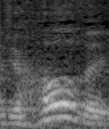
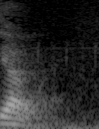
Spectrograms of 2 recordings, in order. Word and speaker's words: Yahweh: And that's why Jehovah is actually not even a correct way to say it. It's Yahweh.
